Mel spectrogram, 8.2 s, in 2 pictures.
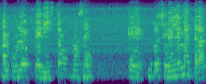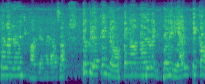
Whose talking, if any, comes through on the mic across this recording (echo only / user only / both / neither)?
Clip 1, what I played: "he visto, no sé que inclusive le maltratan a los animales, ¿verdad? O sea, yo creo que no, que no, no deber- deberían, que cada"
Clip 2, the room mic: echo only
